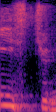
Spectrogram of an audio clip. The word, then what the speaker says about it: student: Student, né? Começando com E, não é? Começando com o som da cobrinha mesmo do S.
